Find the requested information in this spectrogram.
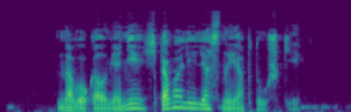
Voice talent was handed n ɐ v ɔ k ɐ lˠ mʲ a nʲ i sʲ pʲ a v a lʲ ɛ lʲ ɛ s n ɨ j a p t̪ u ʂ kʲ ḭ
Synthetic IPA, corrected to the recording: n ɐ v ɔ k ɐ lˠ mʲ a nʲ ɛ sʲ pʲ a v a lʲ i lʲ a s n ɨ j a p t̪ u ʂ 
